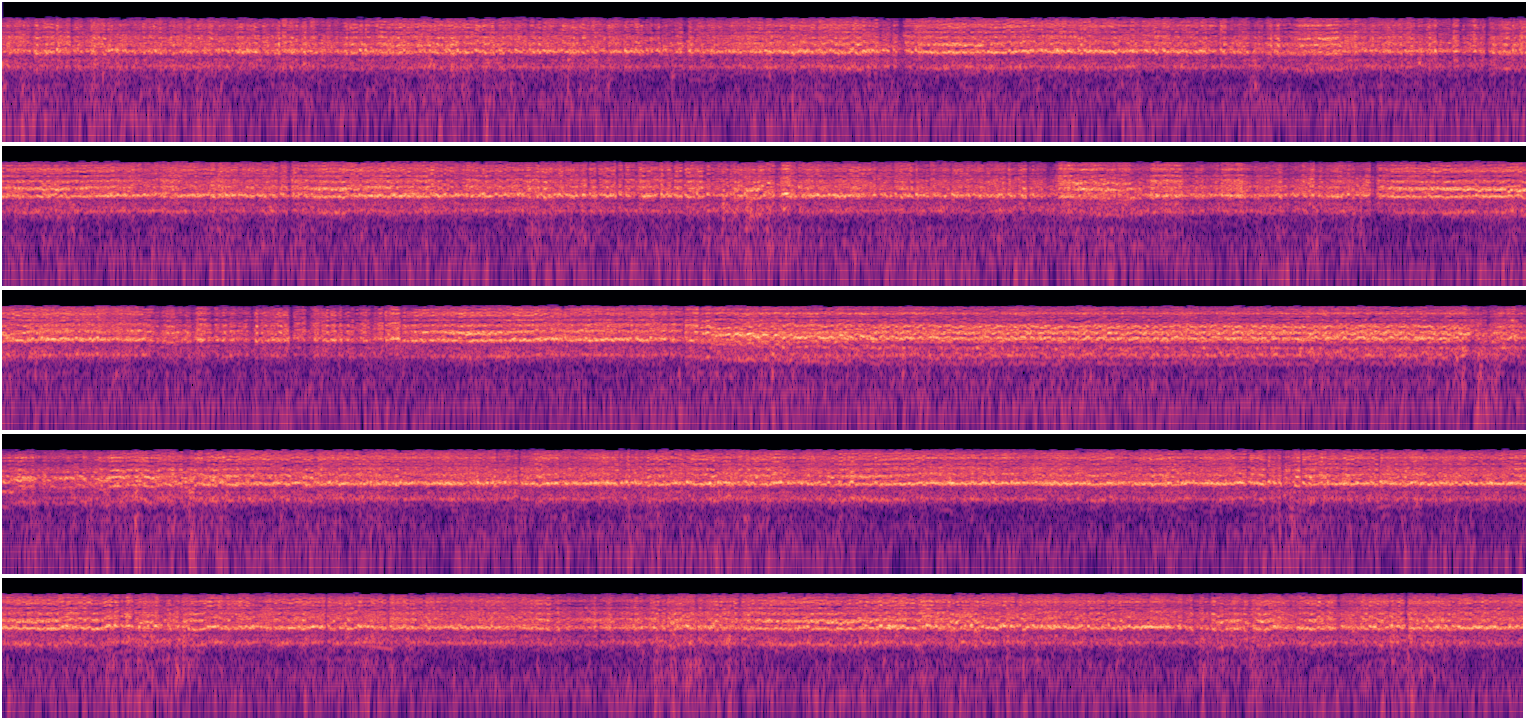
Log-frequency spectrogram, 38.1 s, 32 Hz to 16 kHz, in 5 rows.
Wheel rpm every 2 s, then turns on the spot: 230, 230, 230, 220, 230, 230, 230, 230, 230, 210, 190, 200, 230, 230, 230, 230, 230, 220, 230.
none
